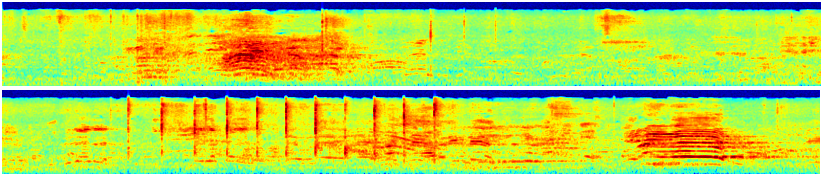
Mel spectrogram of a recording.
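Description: Young spectators cheer and shout in a large echoing hall.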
